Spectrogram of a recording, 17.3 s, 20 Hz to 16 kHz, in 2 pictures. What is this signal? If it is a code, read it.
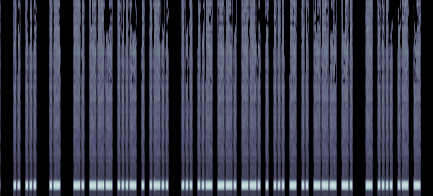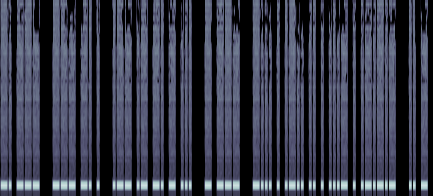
Morse code, heard as a keyed tone, about 30 wpm, 1000 Hz. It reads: IS A NOVEL SUGGESTION THAT NO ONE WANTS TO BELIEVE. IT
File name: qotdfiles / 30wpm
